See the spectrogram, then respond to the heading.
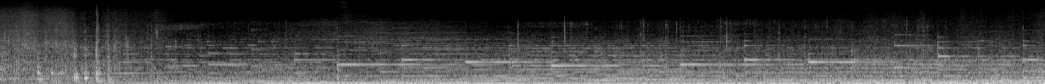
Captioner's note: car Sound; car Sound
